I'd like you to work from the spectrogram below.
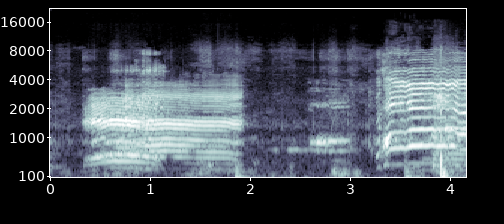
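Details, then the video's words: A sheep holds one steady, mid-pitched baa for about a second and a half, then after a brief pause a second, higher and harsher bleat breaks out and trails off at the end. "Sheeps Sound effects"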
